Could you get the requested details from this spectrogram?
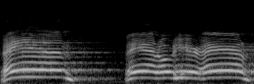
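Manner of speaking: very high, very slow, loud calling out. Demonstrating calling to someone across a crowded street; calling out loudly. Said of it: "You got to have a louder voice".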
